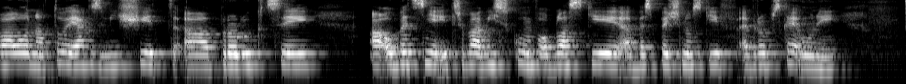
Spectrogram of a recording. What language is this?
Czech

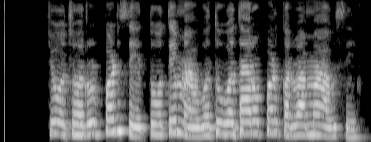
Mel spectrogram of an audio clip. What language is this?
Gujarati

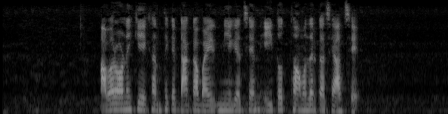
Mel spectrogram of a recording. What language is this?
Bangla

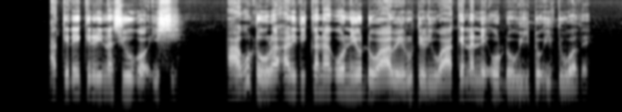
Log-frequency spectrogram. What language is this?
Kikuyu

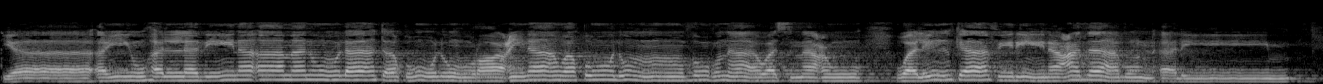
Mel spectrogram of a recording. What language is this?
Arabic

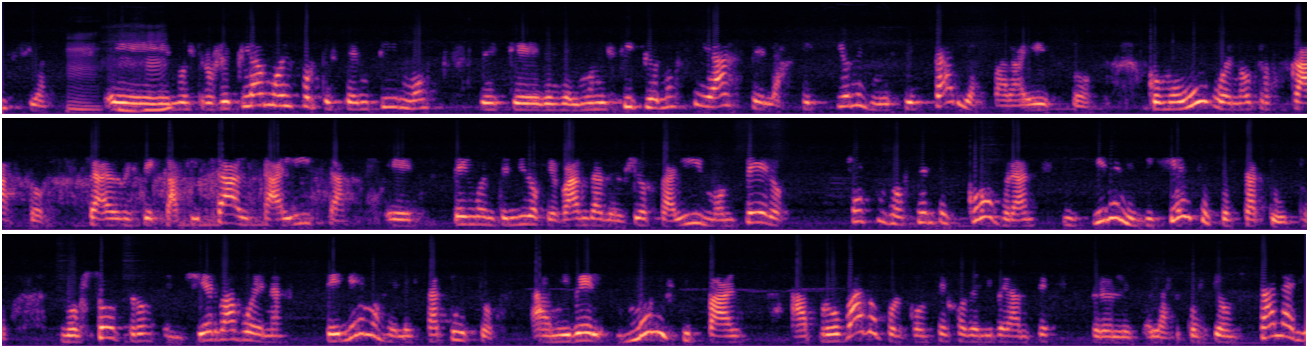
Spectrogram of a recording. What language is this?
Spanish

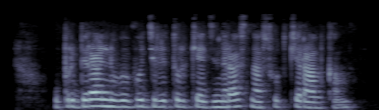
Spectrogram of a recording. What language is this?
Belarusian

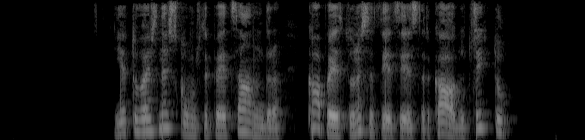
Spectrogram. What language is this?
Latvian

